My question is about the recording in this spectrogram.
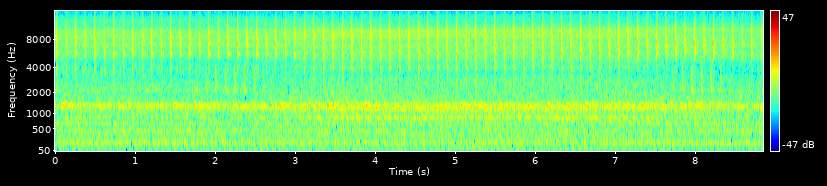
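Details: Hyundai Accent: crisp even knock about 167 times a minute over a steady idle; engine knock, source not yet traced.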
